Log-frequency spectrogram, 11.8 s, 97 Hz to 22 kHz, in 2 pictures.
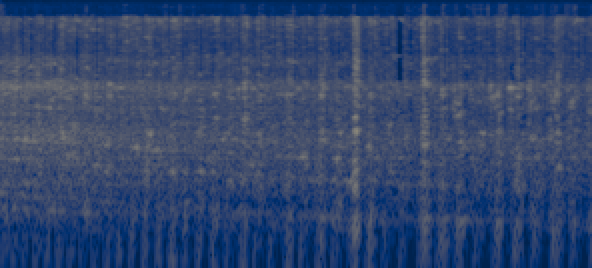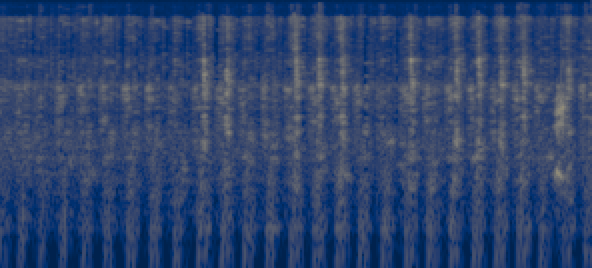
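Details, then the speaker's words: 1958 John Deere 530 after fuel lines, sediment bowl and rebuilt carburetor tuning, running slightly rich under load: steady, even low putter at idle with evenly spaced beats, no misses; healthy, well-tuned idle. "to be real happy with our idle right there, I think."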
